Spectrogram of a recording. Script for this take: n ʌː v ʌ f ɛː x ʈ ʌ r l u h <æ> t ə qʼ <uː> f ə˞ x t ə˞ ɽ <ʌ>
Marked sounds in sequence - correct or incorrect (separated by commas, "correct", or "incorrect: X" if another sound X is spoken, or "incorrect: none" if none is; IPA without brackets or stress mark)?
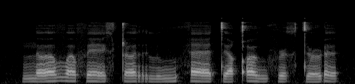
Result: correct, correct, incorrect: ə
